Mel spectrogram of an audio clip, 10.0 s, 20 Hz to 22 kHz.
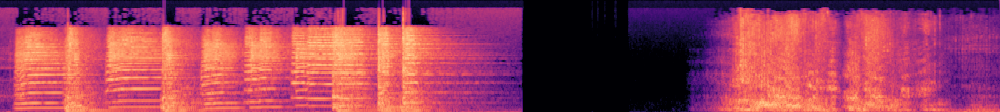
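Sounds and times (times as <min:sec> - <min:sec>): lion growl: 0:07.0 - 0:10.0
lion roaring: 0:07.0 - 0:10.0.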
